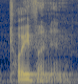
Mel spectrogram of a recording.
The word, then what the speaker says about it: Toivonen: It is Toivonen. With Finnish names, you pronounce every vowel.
